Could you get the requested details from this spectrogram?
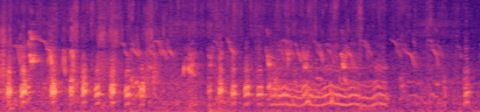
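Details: Farm chickens in Portugal at grape-harvest time, agitated and wanting to be let out, cluck in a fast, overlapping chorus of short clipped notes, breaking into a drawn-out wavering squawk midway.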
